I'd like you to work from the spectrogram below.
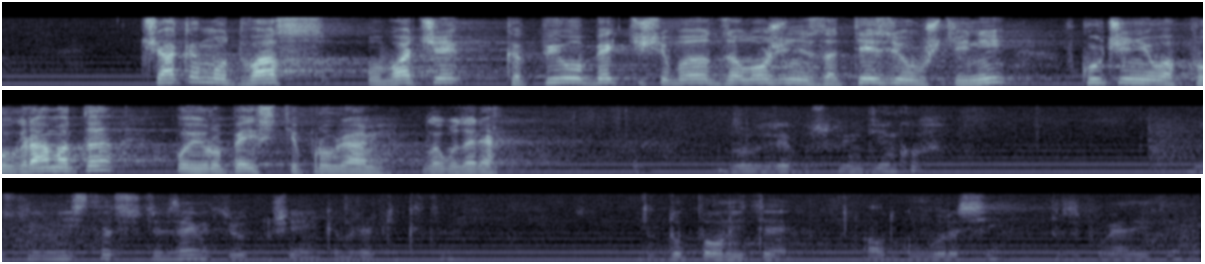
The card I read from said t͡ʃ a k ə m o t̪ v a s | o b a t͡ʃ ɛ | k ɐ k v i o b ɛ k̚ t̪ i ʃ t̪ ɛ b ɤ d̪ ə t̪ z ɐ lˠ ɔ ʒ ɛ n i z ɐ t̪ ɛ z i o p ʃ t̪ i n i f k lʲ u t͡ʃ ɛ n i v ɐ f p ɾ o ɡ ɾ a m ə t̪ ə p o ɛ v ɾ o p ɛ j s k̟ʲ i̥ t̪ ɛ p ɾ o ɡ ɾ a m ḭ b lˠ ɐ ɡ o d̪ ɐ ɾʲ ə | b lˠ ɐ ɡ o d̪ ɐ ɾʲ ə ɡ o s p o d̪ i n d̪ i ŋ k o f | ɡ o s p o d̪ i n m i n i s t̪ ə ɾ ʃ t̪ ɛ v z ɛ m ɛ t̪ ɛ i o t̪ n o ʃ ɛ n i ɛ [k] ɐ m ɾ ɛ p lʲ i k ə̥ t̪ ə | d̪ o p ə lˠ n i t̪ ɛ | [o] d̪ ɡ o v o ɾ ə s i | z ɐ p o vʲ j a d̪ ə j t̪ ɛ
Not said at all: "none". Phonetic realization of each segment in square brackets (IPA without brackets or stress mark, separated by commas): k, ɔ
